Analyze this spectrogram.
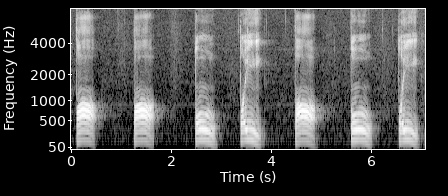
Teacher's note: اللهجه العاميه ما قلته عن القاف ينطبق على حرف الطاء ايضا فالطاء الفصيحه طاء مجهوره شديده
